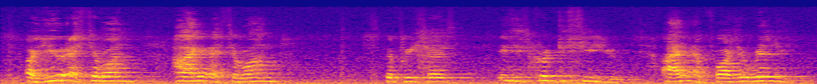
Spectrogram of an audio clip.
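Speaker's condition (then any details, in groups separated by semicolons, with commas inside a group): Traumatic brain injury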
